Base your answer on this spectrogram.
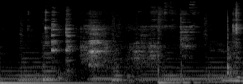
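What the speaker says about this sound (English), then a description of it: "This is where I put down the fork." Metal fork set down on a dinner plate during a Jamaican comfort food meal, giving a few soft clinks of cutlery on dishware against a low room background.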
